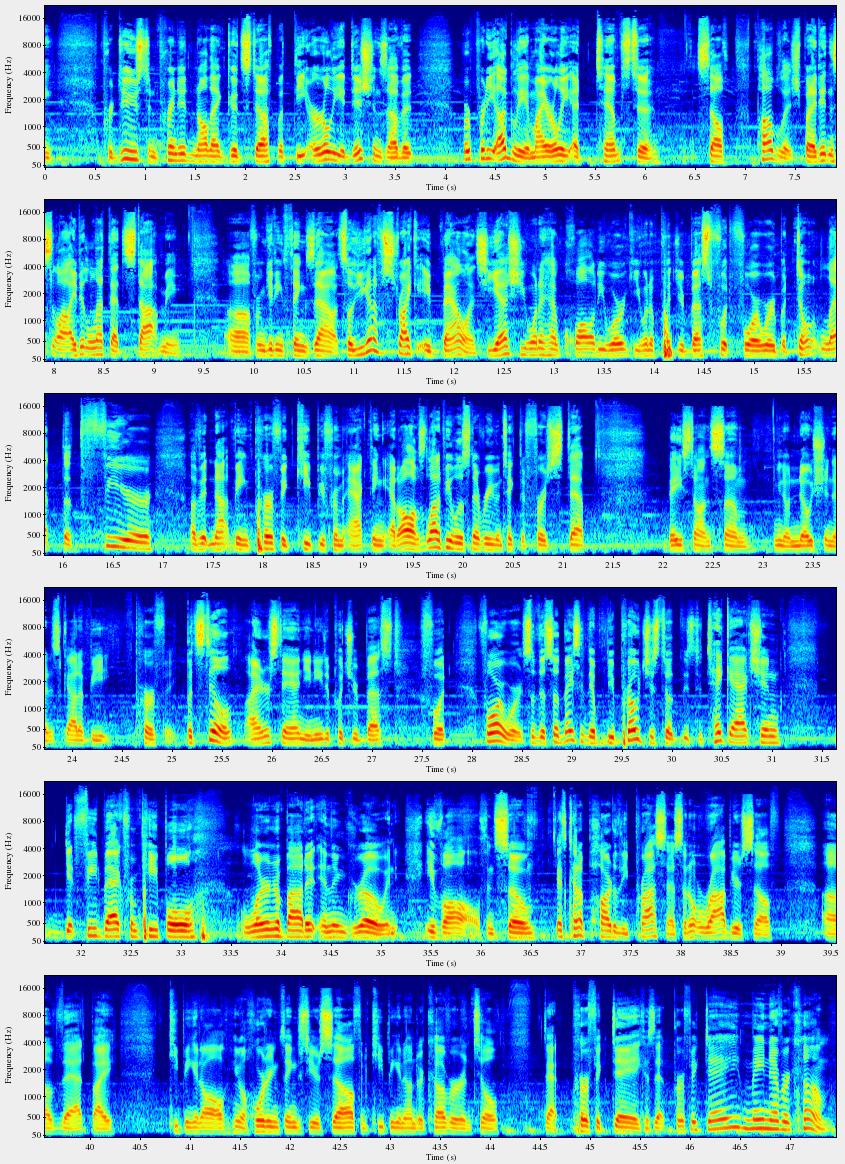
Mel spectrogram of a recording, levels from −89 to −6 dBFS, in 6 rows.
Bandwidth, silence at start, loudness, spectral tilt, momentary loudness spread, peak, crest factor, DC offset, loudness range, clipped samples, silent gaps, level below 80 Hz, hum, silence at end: 19 kHz; 0 s; -22 LUFS; -4 dB/octave; 10 LU; -2 dBFS; 20 dB; under 0.1%; 5 LU; under 0.1%; none; -66 dBFS; none; 0 s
